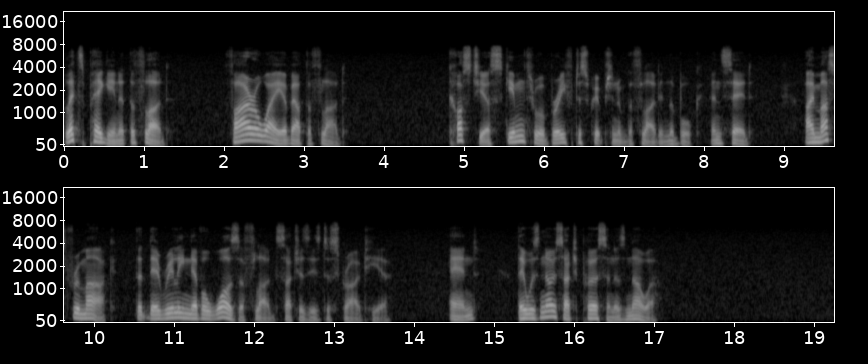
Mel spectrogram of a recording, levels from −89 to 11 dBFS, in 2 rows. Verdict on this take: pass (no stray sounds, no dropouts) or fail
pass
